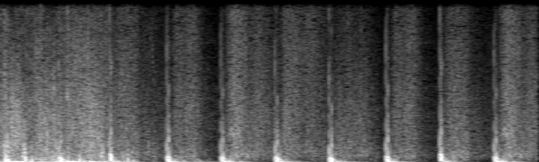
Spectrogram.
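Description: Quick footsteps patter at an even pace.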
